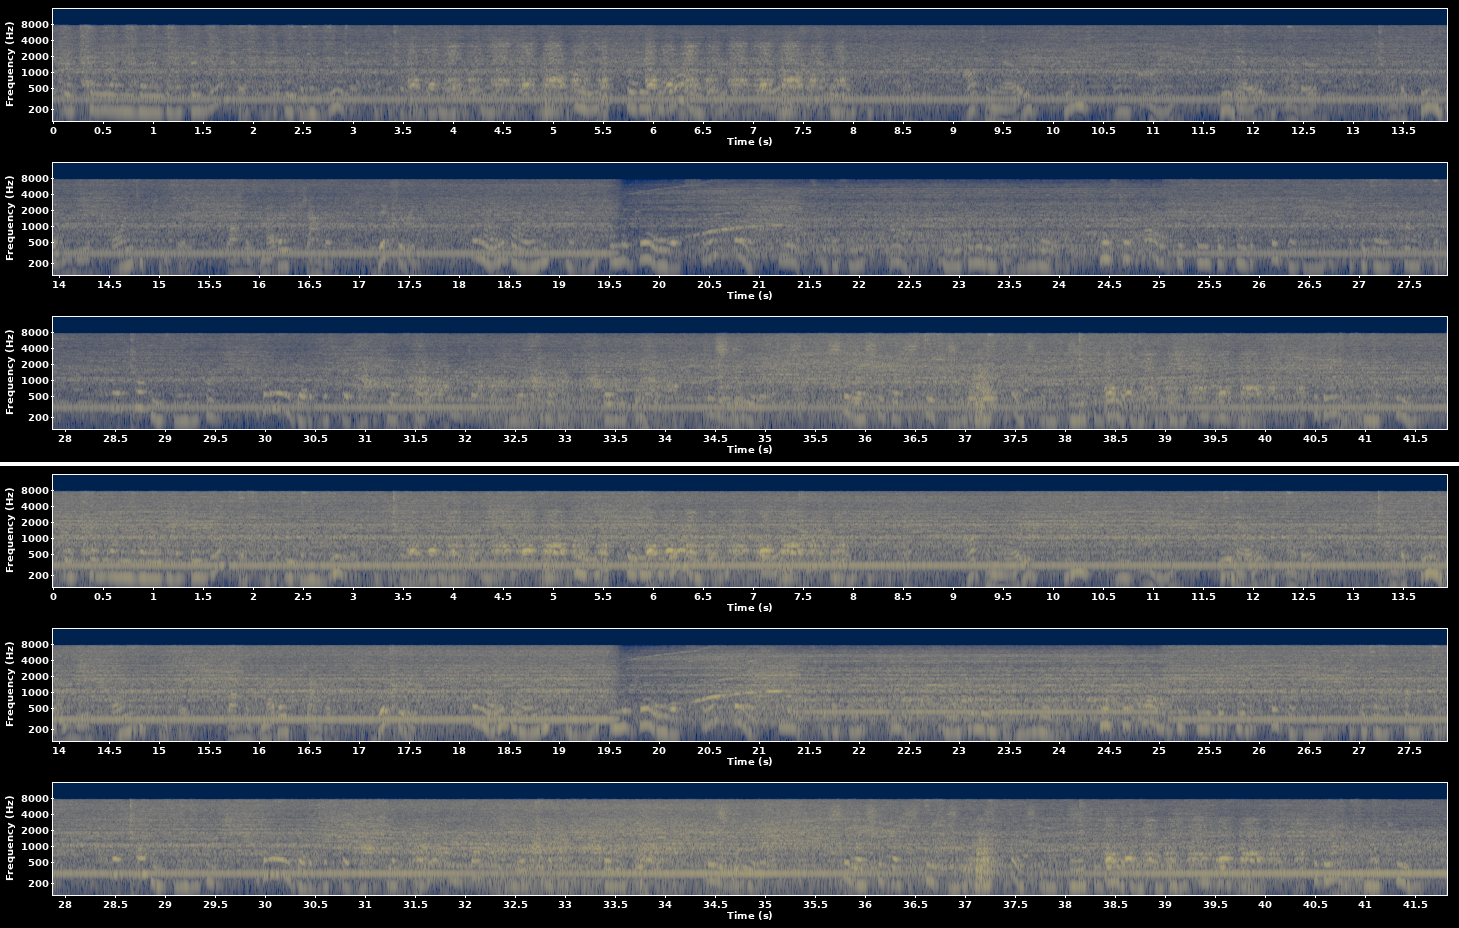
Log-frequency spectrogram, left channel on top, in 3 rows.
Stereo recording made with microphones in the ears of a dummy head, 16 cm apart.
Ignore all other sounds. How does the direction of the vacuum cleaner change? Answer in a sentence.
You can hear the vacuum cleaner move from right to left.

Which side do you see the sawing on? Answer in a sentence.
In this clip you hear the sawing on the left.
